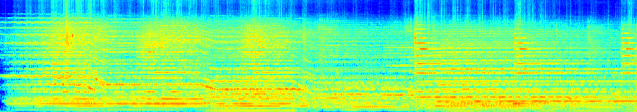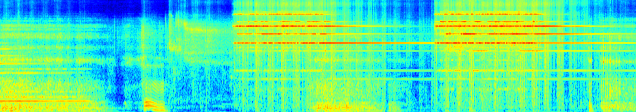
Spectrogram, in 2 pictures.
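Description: Orchestral music plays, then gives way to an old-fashioned telephone bell ringing twice, each ring a loud, bright, rapidly jangling burst lasting several seconds with a short gap between.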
